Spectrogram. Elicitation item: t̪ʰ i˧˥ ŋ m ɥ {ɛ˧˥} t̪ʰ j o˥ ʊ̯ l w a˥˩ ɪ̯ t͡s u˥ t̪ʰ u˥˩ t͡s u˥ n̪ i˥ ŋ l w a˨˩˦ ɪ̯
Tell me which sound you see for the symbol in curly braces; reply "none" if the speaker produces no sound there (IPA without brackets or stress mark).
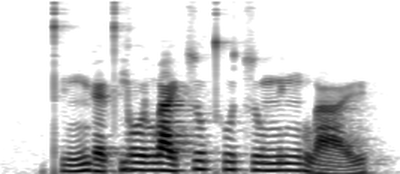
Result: ɛ˧˥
